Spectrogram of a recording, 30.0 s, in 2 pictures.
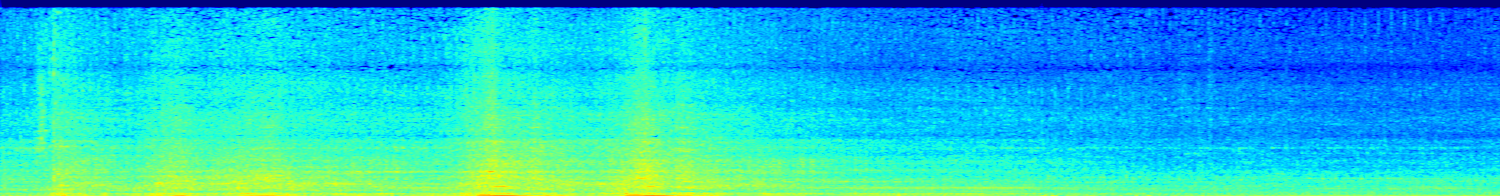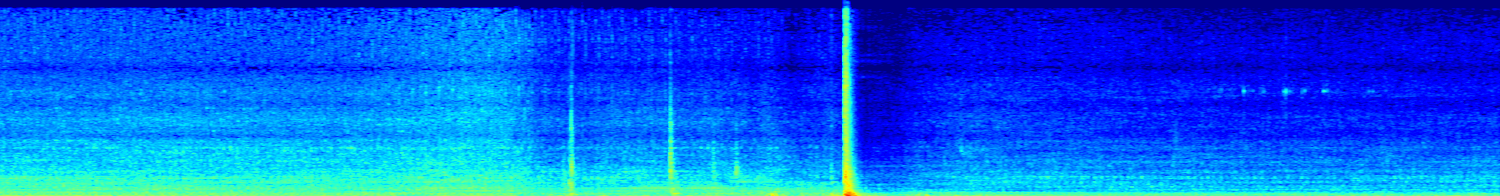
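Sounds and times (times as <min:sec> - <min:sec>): car engine revving and idling: 0:00.0 - 0:30.0
car hood slamming shut: 0:21.6 - 0:23.9.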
